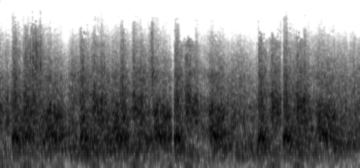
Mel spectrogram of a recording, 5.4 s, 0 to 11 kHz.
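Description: Gunfire in the town-square shootout of the 1960 western The Magnificent Seven, with bandits firing as they advance and defenders shooting back. Many heavy, booming shots follow one another in uneven succession, with no voices.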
